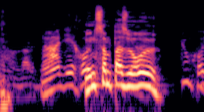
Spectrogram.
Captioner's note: foreign language spoken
